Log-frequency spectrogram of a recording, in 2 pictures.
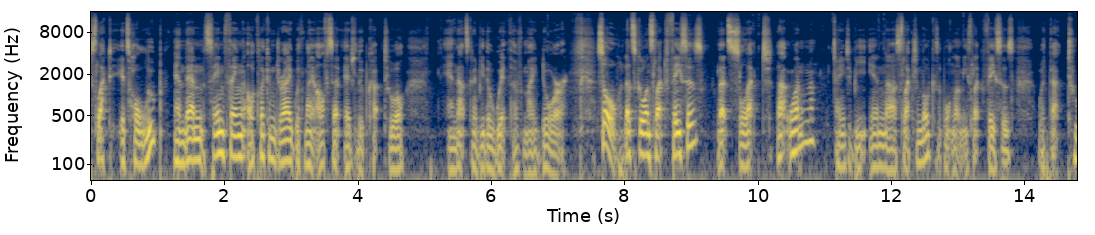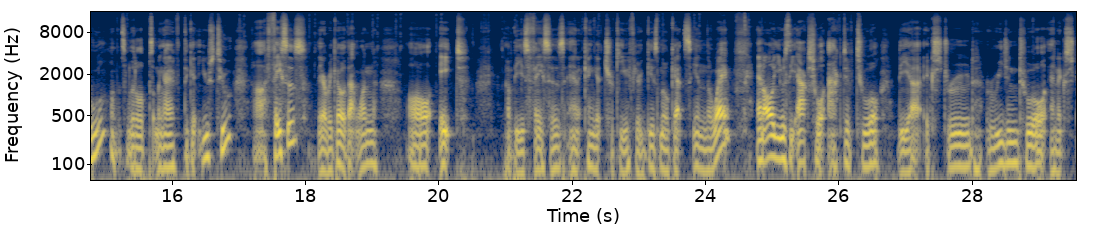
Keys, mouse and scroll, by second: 3.9-7.0 drag, 8.9 click, 9.9 click, 11.8 click, 13.9-14.5 scroll up 1, 14.5 shift+middle click, 15.2 click, 17.0 click, 18.0 click, 18.6 shift+click, 19.0 shift+click, 19.3 shift+click, 19.9 shift+click, 20.6 scroll up 1, 20.9 scroll down 1, 21.1-22.3 shift+middle drag, 22.3 shift+click, 23.3 shift+click, 23.8 shift+click, 24.3-26.0 middle drag, 26.0 click, 28.0-28.9 scroll down 1, 28.9-29.5 drag.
